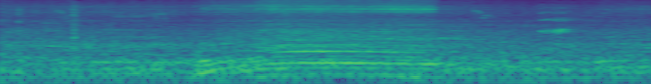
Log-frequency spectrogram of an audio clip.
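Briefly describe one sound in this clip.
Tyres squeal on cobblestones as the car turns sharply.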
